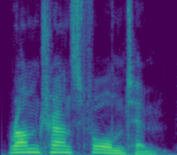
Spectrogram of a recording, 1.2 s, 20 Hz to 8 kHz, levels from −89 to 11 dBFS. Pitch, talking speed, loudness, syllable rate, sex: 140 Hz, 150 wpm, -18 LUFS, 4.6 syllables/s, male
